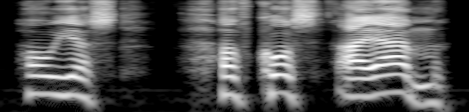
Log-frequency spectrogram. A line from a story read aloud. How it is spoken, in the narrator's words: cried Dora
